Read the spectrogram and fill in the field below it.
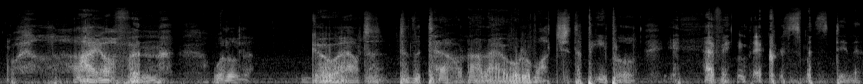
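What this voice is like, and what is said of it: Very hoarse, sinister character voice. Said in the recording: “Is that Satan? ... you sound very hoarse.”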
